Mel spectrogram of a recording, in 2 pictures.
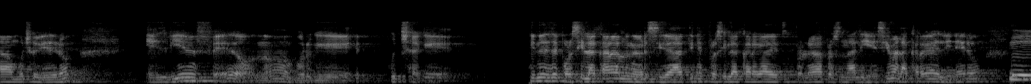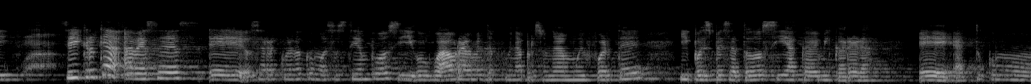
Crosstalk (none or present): none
